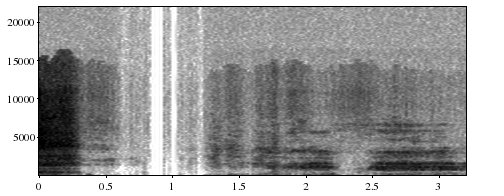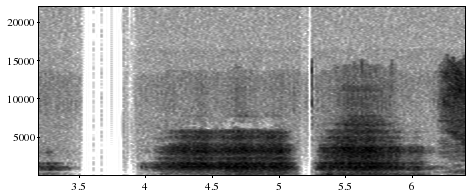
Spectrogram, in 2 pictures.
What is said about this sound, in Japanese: 今、娘のいびきをお送りしました。全然夢見てるんじゃないと思うんだけどね。聞こえたハンガハンガ言ってる。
